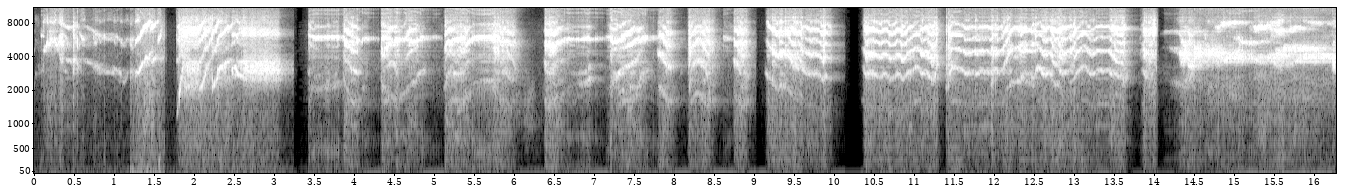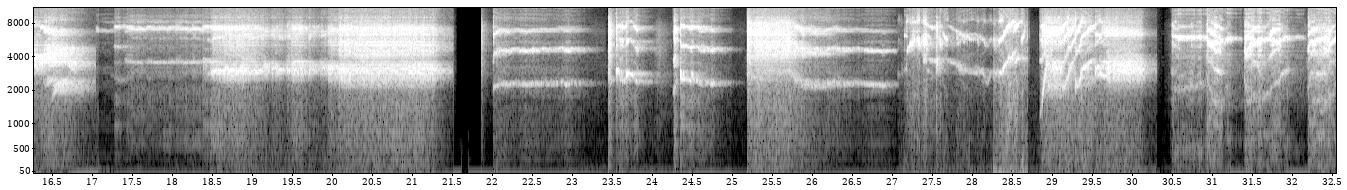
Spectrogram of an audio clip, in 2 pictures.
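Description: An armadillo screaming: a run of high-pitched, wavering squeals one after another with short breaks, a few of them held for two or three seconds.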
